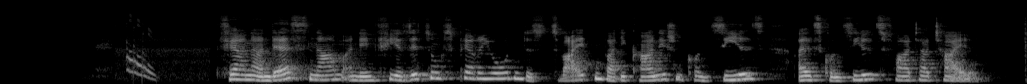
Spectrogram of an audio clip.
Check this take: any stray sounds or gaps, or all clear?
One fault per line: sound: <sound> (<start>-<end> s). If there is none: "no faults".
sound: chirp (1.3-1.6 s)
